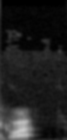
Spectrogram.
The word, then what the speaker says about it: Kagawa: Is that the way you pronounce that lad's name? – Yeah. – Kagawa.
